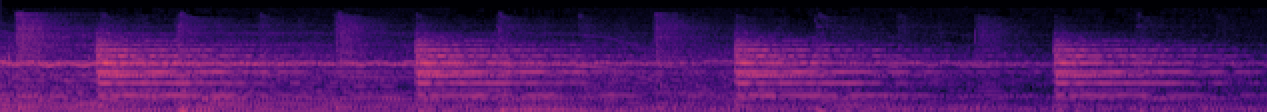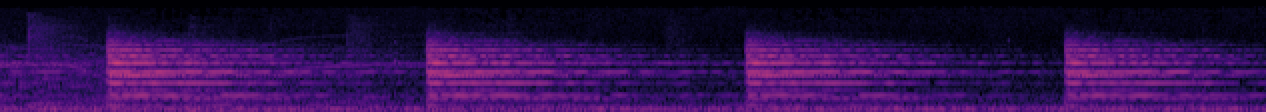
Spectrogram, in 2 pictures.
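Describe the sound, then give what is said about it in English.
A deep bell tolls eight times at a slow, steady pace, each strike ringing out and fading before the next. A low hum sits underneath, and no one speaks. “Just let the bells finish.”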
